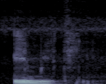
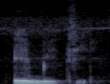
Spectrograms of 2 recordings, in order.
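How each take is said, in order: No difference in how they are said.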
